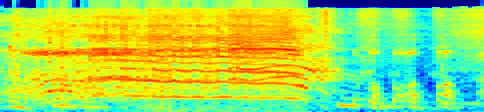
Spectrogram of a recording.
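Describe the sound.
A voice imitates a chicken being slaughtered: one loud, strained, high-pitched shriek held for about a second and a half with a slight waver, then cutting off into brief mumbling.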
